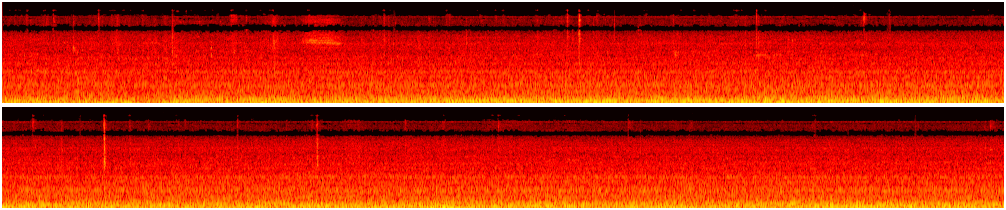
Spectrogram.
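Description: Car driving at road speed, heard from inside the cabin: a steady low rumble of engine and tyre noise.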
